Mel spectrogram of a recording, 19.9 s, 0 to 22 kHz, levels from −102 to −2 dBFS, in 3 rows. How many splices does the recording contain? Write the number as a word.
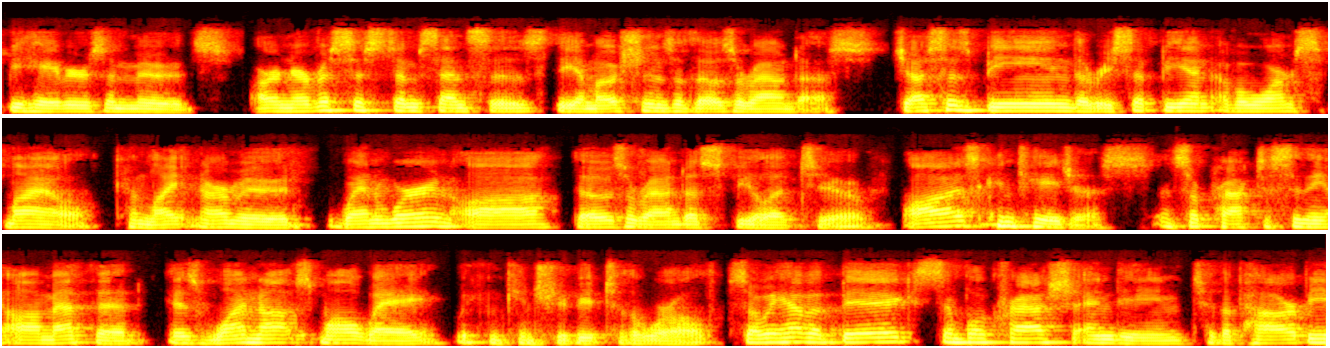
two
